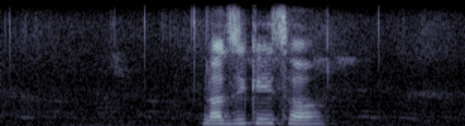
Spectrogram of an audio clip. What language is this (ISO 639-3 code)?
nep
